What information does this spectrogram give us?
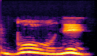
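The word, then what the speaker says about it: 무늬: 이 모음으로 발음한다. 이 모음. 그래서 일일이 무니, 희비, 티우다.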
